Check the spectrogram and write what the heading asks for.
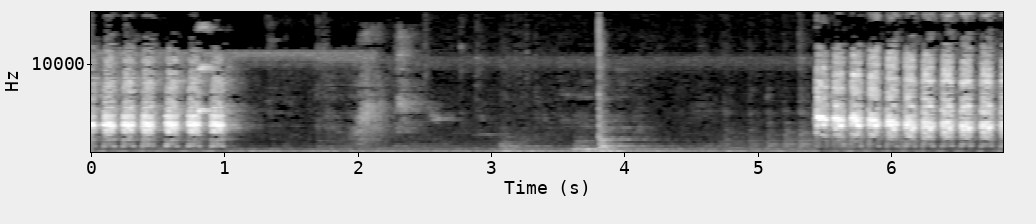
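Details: Kingfisher recorded as tutor sound for songbirds. A fast burst of harsh, repeated notes is followed by a near-silent stretch with faint rustles and a click, then another loud rattling series of evenly spaced notes.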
